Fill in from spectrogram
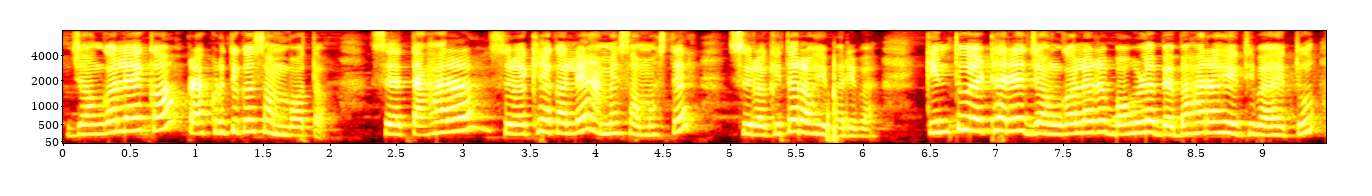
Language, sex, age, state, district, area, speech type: Odia, female, 18-30, Odisha, Nayagarh, rural, spontaneous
